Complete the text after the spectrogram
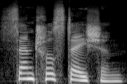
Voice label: announcements, female

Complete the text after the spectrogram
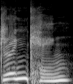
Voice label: female, announcements

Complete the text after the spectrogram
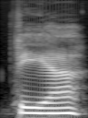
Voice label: announcements female

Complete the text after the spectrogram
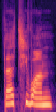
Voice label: announcements female

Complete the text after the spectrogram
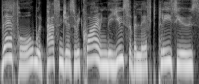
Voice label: announcements, female

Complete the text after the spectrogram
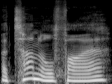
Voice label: announcements, female

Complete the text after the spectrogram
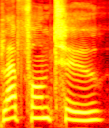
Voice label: female, announcements

